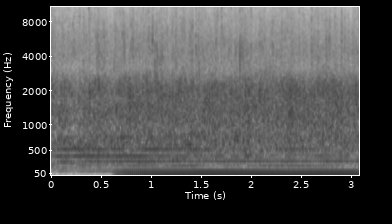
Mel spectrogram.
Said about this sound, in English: But if you'd like to give tonight, you can return to your seats from the altar. You've been standing long enough. Give their new brothers and sisters in Christ a big hand clap.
